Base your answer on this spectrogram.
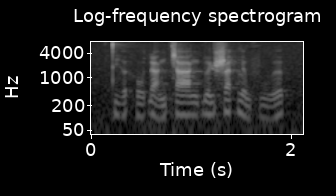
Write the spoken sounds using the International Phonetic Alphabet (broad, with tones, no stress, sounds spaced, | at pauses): t̪ i˨˩˦ ə̯ h o˨˩˦ ɗ a˨˩˦ ŋ c aː˧ ŋ ɓ ə˧˥ j ʂ a˦˥ t̚ l ə˨˩ w f u˨˩˦ ə̯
